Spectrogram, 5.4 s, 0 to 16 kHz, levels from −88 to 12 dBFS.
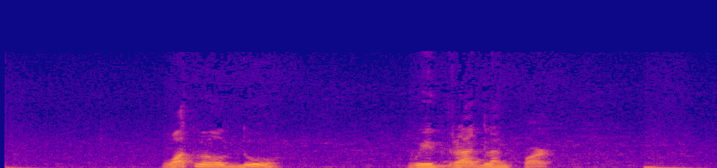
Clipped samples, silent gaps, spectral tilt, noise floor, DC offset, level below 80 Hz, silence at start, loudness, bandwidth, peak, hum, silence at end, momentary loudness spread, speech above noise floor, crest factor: under 0.1%; none; -9 dB/octave; -54 dBFS; under 0.1%; -42 dBFS; 0.05 s; -19 LUFS; 9.4 kHz; -2 dBFS; none; 0.25 s; 17 LU; 37 dB; 18 dB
